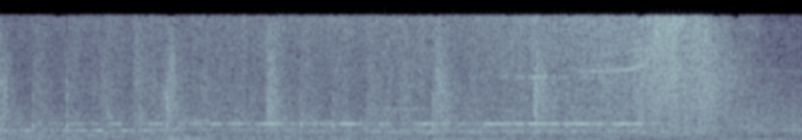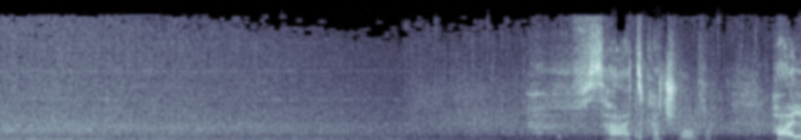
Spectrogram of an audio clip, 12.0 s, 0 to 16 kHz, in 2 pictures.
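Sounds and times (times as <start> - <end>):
dramatic background score: 0.0 - 12.0.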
